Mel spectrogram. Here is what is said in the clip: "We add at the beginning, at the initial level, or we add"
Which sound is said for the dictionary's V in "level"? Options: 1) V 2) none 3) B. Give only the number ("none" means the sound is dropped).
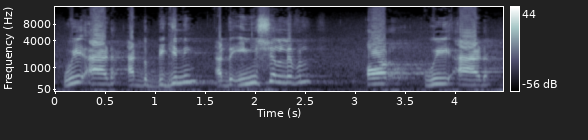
1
